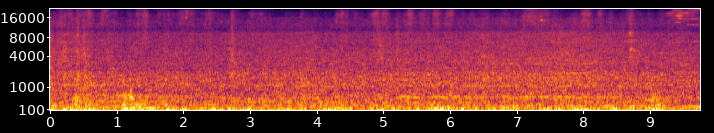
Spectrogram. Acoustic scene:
bus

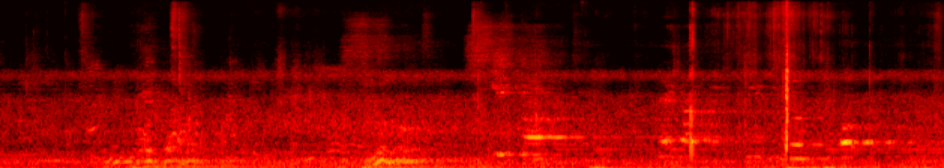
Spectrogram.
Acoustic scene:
park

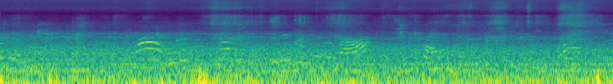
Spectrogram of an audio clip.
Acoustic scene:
street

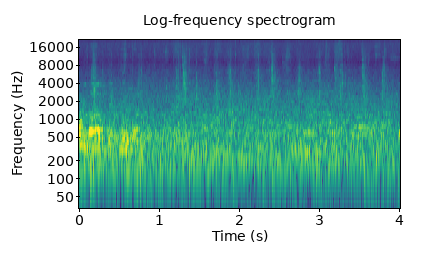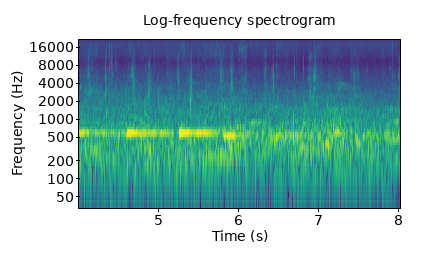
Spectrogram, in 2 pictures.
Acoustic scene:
crowded indoor space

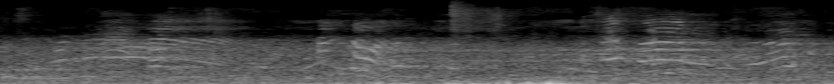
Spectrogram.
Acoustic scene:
park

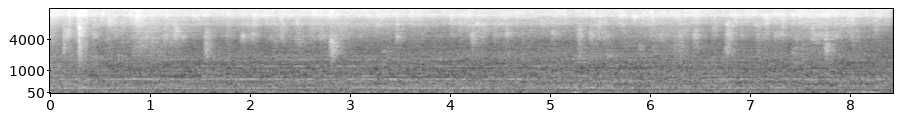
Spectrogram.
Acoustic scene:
restroom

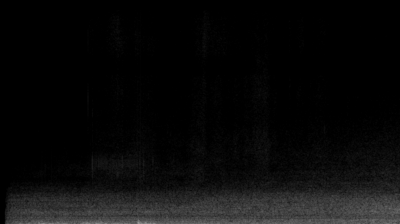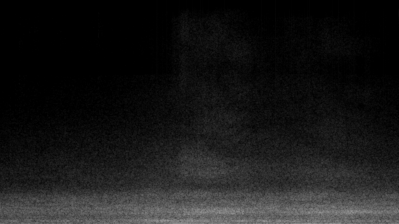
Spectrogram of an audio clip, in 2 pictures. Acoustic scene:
street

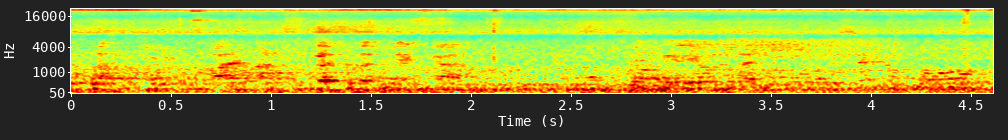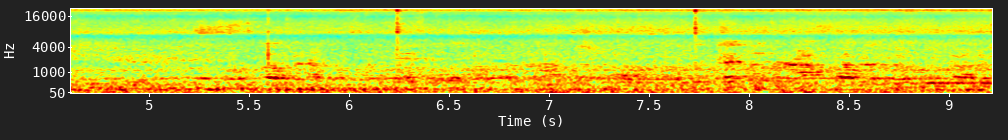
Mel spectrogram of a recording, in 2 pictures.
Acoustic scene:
subway train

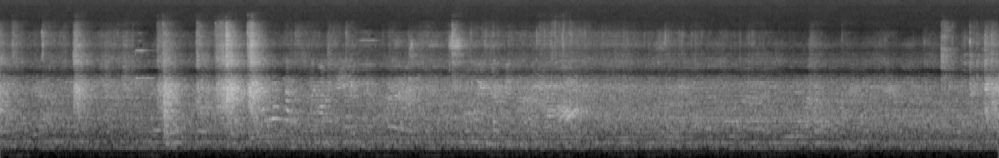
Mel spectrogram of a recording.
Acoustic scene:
cafe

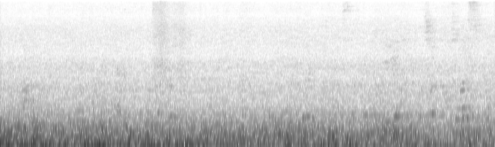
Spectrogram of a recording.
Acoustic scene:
subway train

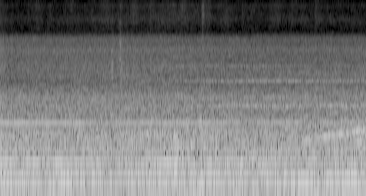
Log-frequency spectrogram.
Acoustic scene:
subway train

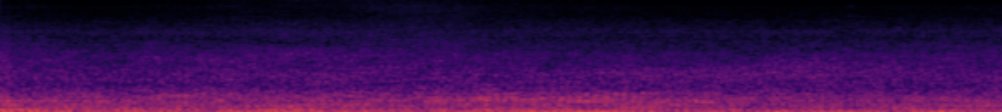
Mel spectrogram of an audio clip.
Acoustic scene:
street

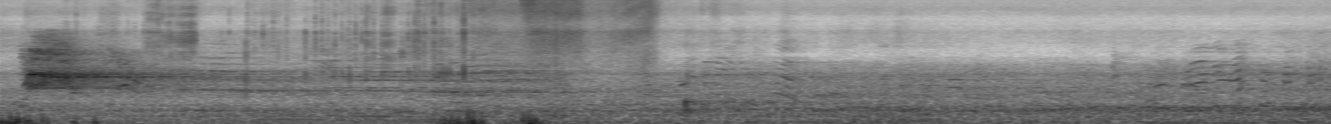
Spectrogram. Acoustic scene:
residential area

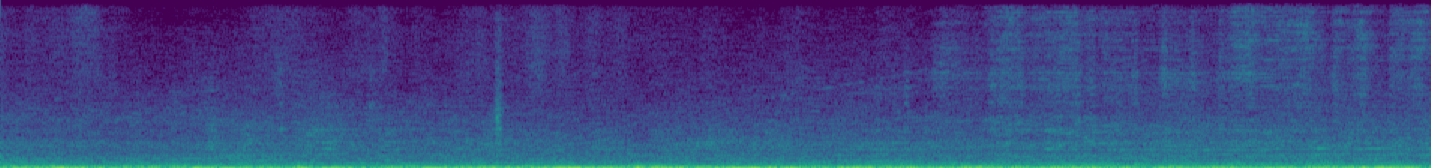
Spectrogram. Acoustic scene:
car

